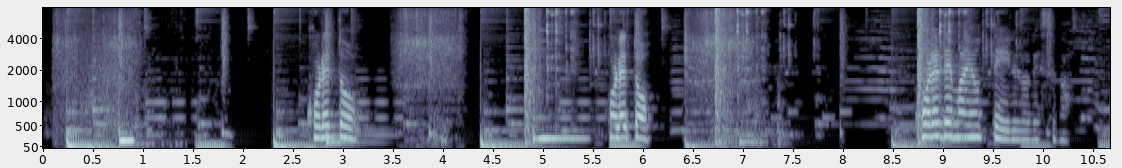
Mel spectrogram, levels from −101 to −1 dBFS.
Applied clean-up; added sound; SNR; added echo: classical method spectral subtraction.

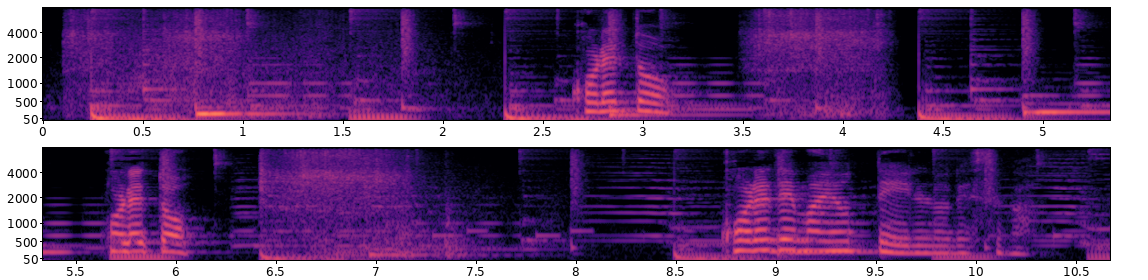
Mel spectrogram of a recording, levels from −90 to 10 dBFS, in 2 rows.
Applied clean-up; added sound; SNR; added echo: none; none; none; none.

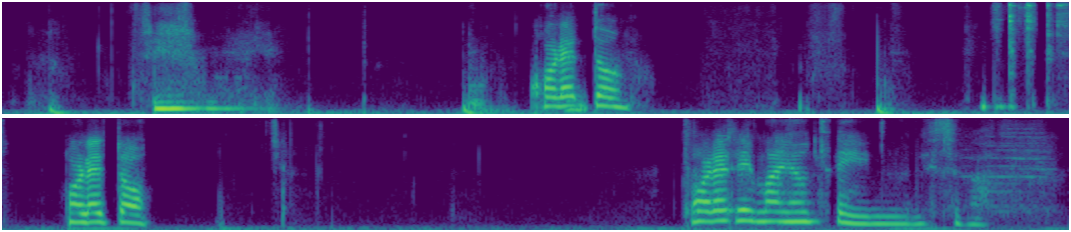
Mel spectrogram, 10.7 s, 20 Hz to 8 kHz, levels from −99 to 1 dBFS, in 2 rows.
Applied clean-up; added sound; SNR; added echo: neural diffusion model UNIVERSE++.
